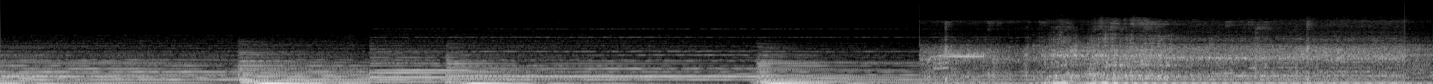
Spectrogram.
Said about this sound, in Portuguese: O barulho do trator substitui o silêncio do luto. Agora é o meu irmão. Então, enquanto a máquina está a máquina tá trabalhando aqui, ó, abrindo a vala, é uma vala imensa, de 10 em 10 estão sendo enterrados, né?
